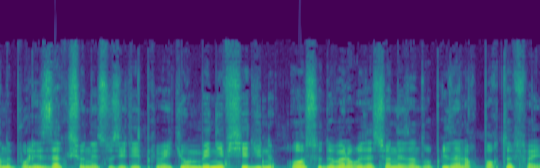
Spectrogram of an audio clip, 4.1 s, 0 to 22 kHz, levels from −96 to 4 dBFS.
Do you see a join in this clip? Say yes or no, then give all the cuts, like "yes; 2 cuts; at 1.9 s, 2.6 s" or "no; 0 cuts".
yes; 1 cut; at 1.3 s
